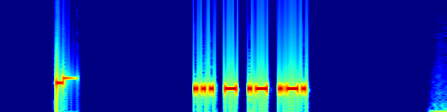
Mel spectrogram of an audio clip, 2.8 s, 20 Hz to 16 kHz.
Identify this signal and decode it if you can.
Morse code, heard as a keyed tone, about 52 wpm, 700 Hz. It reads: STAR
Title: Sentences from Top 1000 Words - Review Part 2 - New Word Drill - 50wpm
